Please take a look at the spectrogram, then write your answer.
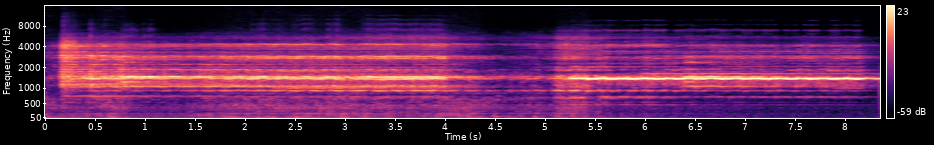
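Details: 1949 Silvertone Model 8004 steel-case AA4 radio with a floating ground, after restoration that replaced 3 of 9 out-of-tolerance resistors: clean, steady programme sound with no hum, crackle or dropouts; normal audio output.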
